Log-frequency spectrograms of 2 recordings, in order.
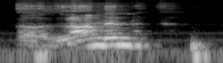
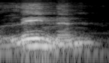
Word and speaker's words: Lamin: to call him, then we have Lamin, or Lamin, but I would pronounce it Lamin, I think, Fofana.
